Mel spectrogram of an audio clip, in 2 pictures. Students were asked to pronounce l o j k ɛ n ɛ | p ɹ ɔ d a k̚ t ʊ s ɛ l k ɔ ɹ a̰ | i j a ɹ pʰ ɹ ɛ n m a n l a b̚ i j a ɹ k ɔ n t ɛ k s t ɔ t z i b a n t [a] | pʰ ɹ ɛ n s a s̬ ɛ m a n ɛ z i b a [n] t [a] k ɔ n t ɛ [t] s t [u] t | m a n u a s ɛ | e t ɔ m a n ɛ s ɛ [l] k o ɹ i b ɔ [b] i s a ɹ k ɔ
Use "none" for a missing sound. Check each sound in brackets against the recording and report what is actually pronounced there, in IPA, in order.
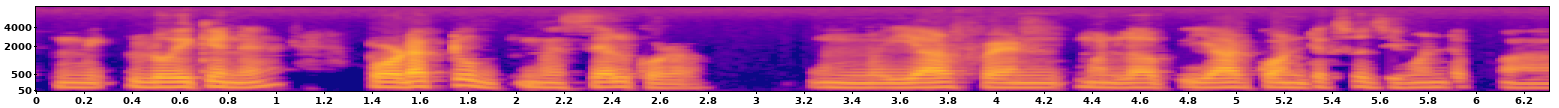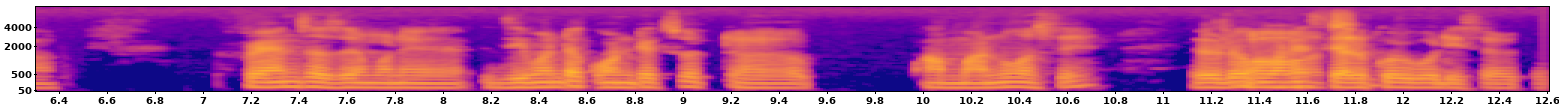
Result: a, n, a, k, ɔ, l, d

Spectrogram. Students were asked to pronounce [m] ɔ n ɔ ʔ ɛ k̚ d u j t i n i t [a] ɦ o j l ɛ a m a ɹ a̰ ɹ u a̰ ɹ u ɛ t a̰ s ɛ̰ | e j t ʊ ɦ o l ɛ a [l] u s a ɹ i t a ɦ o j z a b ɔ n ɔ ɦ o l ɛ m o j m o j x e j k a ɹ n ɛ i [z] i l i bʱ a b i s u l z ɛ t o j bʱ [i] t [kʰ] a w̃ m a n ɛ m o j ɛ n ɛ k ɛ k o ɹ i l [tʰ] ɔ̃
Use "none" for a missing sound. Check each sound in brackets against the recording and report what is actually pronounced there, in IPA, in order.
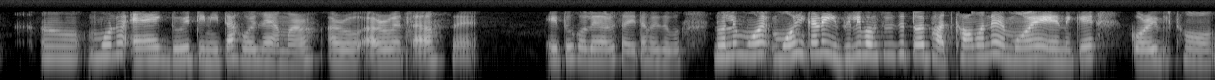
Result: m, a, ɹ, z, a, kʰ, tʰ

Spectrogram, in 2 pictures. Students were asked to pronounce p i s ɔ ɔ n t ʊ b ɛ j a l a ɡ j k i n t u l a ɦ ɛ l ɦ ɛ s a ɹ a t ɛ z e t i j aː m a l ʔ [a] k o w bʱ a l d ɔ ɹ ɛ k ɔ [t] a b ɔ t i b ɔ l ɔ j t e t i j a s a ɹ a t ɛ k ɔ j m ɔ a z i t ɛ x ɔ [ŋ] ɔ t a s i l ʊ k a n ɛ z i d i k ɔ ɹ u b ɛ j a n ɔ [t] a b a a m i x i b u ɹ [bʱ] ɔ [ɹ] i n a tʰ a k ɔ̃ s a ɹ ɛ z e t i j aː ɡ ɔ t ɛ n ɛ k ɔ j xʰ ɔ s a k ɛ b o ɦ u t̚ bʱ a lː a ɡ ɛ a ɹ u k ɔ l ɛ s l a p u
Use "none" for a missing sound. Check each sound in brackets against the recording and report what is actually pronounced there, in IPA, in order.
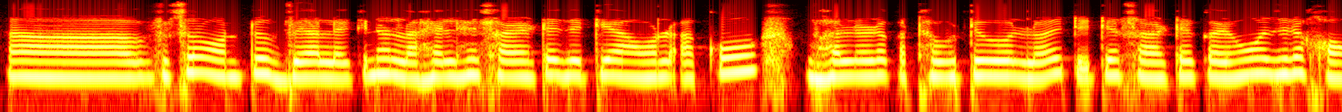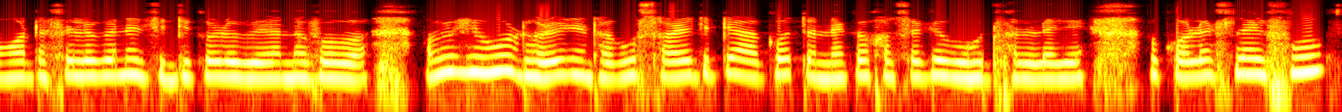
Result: a, tʰ, ŋ, p, dʱ, ɹ

